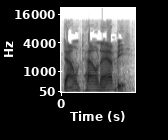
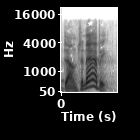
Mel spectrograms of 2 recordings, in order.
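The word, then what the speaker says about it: Downton Abbey: Make it look like Downtown Abbey. – That's right. That's not how it's pronounced, though, Maz. You know that. – Not really the PBS crowd, apparently. No. Downtown Abbey.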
